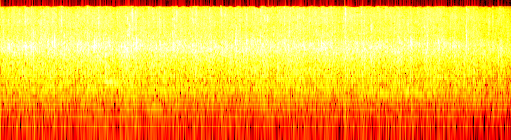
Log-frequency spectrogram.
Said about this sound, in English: Clap your hands and rejoice to that right now.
